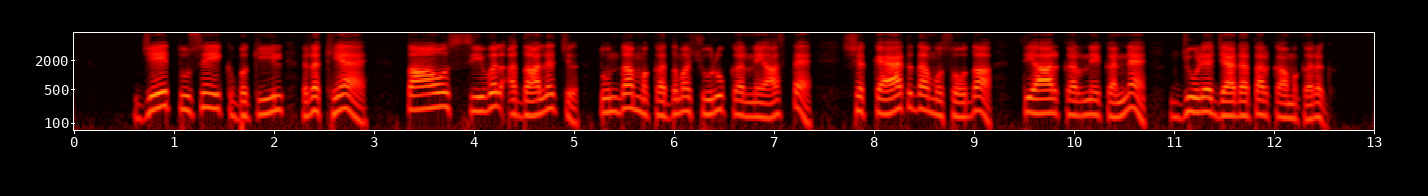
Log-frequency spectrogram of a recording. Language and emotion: Dogri, neutral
